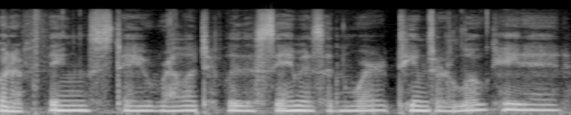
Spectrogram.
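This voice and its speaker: A woman whispering over noticeable background noise. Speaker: ASMR creator. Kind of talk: ASMR chit chat. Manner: whispered.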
